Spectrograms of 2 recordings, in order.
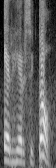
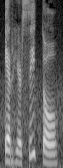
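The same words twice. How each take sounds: First: The stress is on the final syllable to. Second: The stress is on the syllable ci.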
